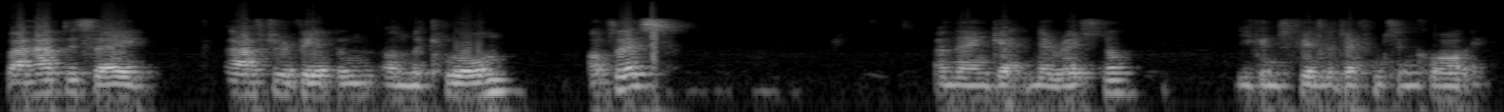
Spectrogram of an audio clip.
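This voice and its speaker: A man with a fairly low voice hosts a casual live stream. He talks informally, like a reviewer chatting with regular viewers. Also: brisk, poor audio.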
